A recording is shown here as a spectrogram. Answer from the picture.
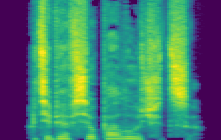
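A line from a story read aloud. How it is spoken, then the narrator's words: Whisper in ear. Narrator (Russian): шепнула ему на ухо Люси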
